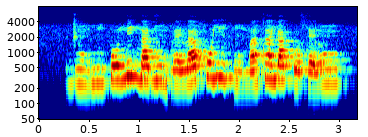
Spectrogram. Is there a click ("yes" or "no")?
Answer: no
